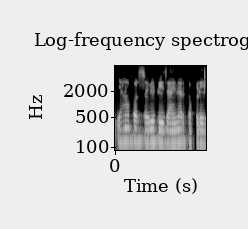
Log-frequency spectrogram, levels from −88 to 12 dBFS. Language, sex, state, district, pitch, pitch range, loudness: Hindi, male, Bihar, Lakhisarai, 130 Hz, 125-135 Hz, -17 LUFS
